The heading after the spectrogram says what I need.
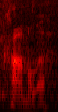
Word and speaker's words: Kamala: Kamala. So just think of like the punctuation mark, a comma, and that add a la, and there you go.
